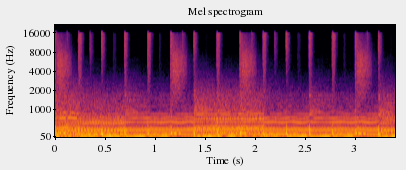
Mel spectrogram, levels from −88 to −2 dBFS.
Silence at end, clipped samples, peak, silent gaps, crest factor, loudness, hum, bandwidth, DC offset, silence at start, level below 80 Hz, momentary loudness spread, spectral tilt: 0 s; under 0.1%; -6 dBFS; none; 14 dB; -23 LUFS; none; 17 kHz; under 0.1%; 0 s; -26 dBFS; 2 LU; -6.5 dB/octave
